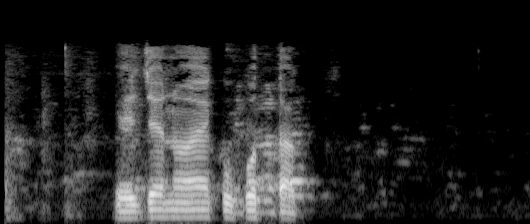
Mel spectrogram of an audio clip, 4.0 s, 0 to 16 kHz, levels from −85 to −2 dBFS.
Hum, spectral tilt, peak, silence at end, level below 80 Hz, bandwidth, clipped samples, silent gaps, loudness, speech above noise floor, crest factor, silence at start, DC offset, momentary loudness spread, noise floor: none; -4.5 dB/octave; -2 dBFS; 1.65 s; -62 dBFS; 7.8 kHz; under 0.1%; none; -18 LUFS; 52 dB; 20 dB; 0.05 s; under 0.1%; 12 LU; -69 dBFS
